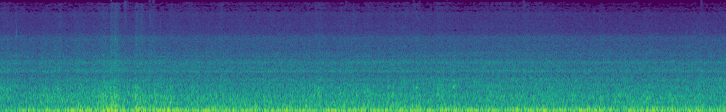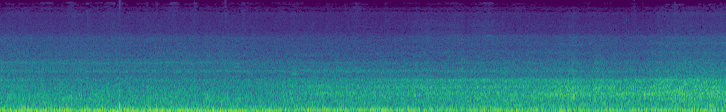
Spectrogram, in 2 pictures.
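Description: Hankyu train car running between stations, heard from inside the car: a steady rumble of wheels on rail. The noise grows louder and brighter over the last several seconds.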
